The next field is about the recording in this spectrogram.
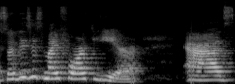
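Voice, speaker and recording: A woman with a Filipino accent and very wide pitch swings. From Philippines. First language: Filipino language. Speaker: English teacher. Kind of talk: casual live stream chat. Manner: halting, many fillers.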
